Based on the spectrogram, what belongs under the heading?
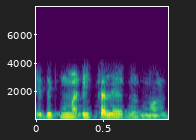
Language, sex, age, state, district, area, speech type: Tamil, male, 30-45, Tamil Nadu, Cuddalore, rural, conversation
